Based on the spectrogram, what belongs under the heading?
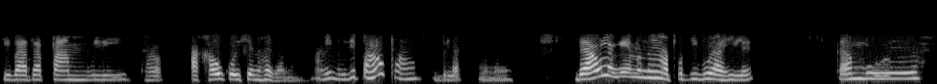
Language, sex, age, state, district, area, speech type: Assamese, female, 45-60, Assam, Sivasagar, rural, conversation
